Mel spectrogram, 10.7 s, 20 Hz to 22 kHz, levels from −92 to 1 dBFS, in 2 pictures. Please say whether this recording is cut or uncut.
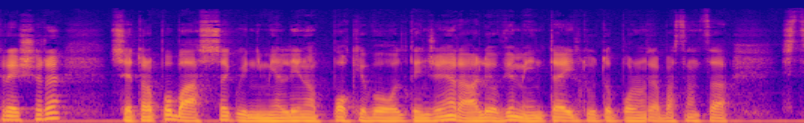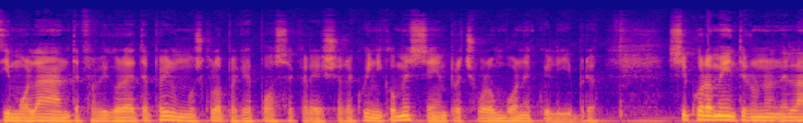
cut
